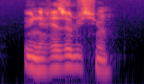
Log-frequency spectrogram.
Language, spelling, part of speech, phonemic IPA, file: French, résolution, noun, /ʁe.zɔ.ly.sjɔ̃/, Fr-résolution.ogg
- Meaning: resolution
